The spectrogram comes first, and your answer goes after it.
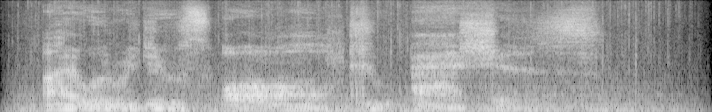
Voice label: Pissed; war3; HeroFirelord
